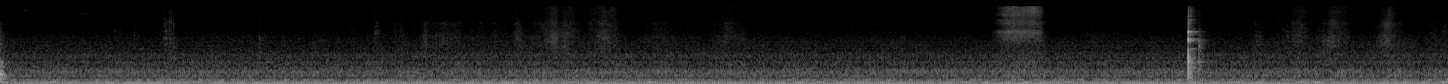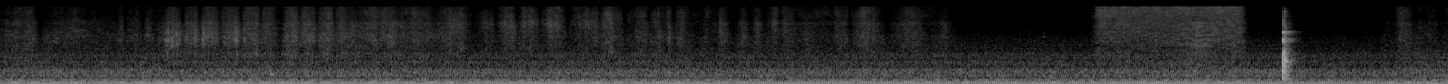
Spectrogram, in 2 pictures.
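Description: A gloved hand rubbing and scrubbing the rusty steel base plate of a barber chair, a scratchy rasping sound over a steady low hum. A short hiss of aerosol spray comes about ten seconds in and a longer one near the end. Two sharp clicks stand out, about twelve seconds in and just after the second hiss.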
